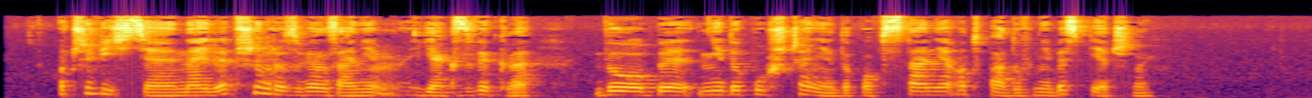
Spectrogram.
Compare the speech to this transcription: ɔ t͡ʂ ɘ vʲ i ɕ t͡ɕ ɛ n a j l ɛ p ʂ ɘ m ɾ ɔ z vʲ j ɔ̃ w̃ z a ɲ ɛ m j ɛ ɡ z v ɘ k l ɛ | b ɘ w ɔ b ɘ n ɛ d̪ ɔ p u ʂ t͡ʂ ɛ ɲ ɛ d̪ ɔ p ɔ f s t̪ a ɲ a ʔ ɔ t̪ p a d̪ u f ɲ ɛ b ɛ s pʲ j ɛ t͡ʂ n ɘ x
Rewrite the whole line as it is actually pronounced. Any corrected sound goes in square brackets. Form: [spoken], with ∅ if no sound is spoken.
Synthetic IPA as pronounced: ɔ t͡ʂ ɘ vʲ i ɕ t͡ɕ ɛ n a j l ɛ p ʂ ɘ m ɾ ɔ z vʲ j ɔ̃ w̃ z a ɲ ɛ m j [a] ɡ z v ɘ k l ɛ | b ɘ w ɔ b ɘ [ɲ] ɛ d̪ ɔ p u ʂ t͡ʂ ɛ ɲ ɛ d̪ ɔ p ɔ f s t̪ a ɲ a ʔ ɔ t̪ p a d̪ u f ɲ ɛ b ɛ s pʲ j ɛ t͡ʂ n ɘ x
